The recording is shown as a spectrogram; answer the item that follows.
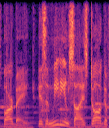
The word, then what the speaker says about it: Barbet: comes to shedding 9 barbit varvit pronounced as barbae is a medium-sized dog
